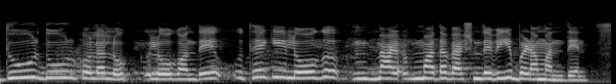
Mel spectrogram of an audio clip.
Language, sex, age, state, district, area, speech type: Dogri, female, 18-30, Jammu and Kashmir, Udhampur, rural, spontaneous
